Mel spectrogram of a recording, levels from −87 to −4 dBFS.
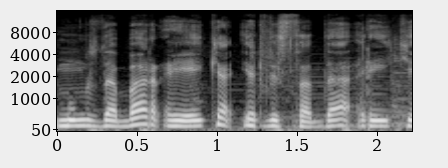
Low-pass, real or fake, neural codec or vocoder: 14.4 kHz; real; none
